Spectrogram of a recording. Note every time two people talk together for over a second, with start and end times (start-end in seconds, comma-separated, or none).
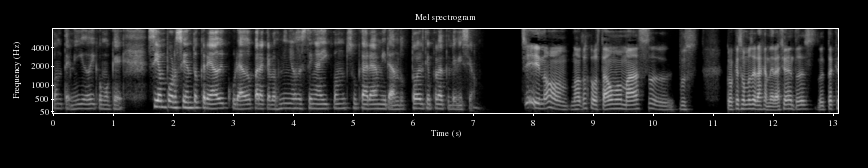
none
